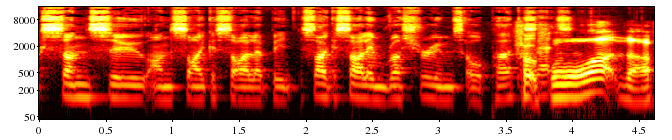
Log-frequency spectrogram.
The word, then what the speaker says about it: psilocybin: The shit you write is like Sun Tzu on psilocybin mushrooms or Percocets.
